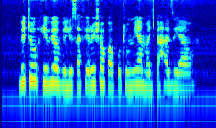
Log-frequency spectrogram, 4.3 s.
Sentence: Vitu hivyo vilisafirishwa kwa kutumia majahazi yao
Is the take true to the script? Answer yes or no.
yes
